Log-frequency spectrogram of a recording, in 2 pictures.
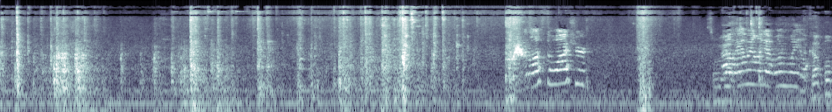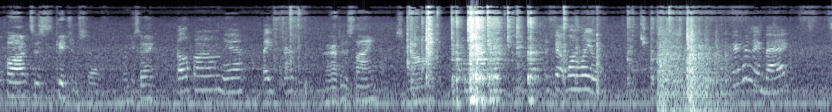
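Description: Items clatter and knock as they are shifted about.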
